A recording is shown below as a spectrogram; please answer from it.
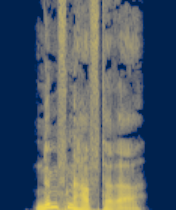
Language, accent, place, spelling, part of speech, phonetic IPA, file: German, Germany, Berlin, nymphenhafterer, adjective, [ˈnʏmfn̩haftəʁɐ], De-nymphenhafterer.ogg
- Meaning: inflection of nymphenhaft: 1. strong/mixed nominative masculine singular comparative degree 2. strong genitive/dative feminine singular comparative degree 3. strong genitive plural comparative degree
